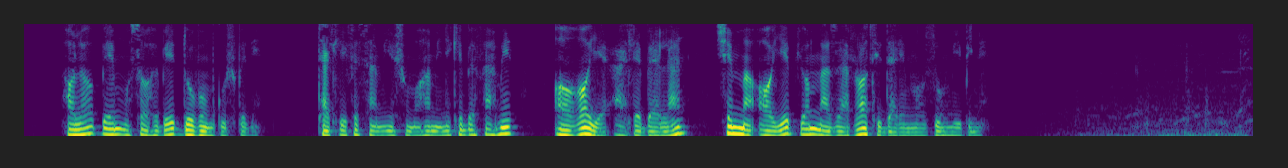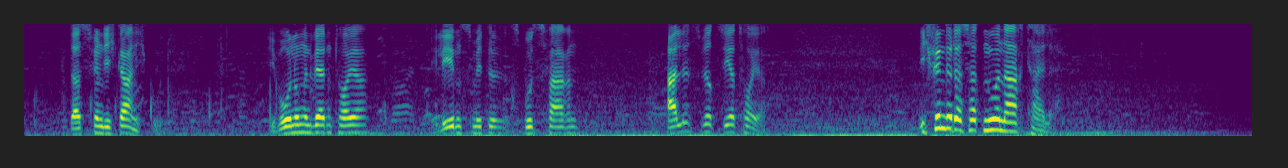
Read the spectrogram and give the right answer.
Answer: پس به عقیده این آقا ضرر یا عیب این کار اینه که همه چیز خیلی گران میشه.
